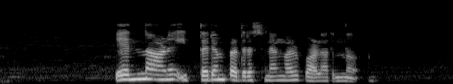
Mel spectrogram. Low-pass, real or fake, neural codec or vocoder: 7.2 kHz; real; none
